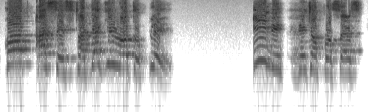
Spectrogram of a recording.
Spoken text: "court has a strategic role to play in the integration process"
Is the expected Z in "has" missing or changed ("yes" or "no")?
yes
